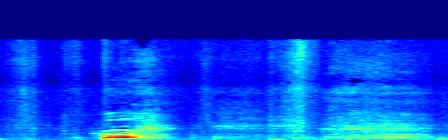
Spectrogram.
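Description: A woman's short, loud exertion sound about half a second in, then a low thump as her feet land during a burpee.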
